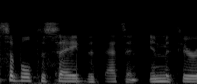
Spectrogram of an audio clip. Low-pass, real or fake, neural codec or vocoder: 7.2 kHz; real; none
